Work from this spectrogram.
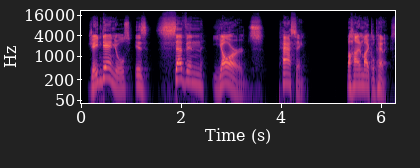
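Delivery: slow, deliberate, "yards" drawn out. A speaker says a statistic again for emphasis, slow deliberate repeat. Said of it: "Let me say that again slowly".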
